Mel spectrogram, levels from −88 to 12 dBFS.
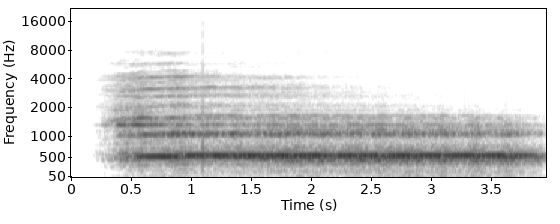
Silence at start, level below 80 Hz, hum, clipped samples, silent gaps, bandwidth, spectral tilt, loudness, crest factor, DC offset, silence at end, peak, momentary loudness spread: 0.35 s; -66 dBFS; none; under 0.1%; none; 4.6 kHz; -4.5 dB/octave; -19 LUFS; 10 dB; under 0.1%; 0 s; -8 dBFS; 3 LU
